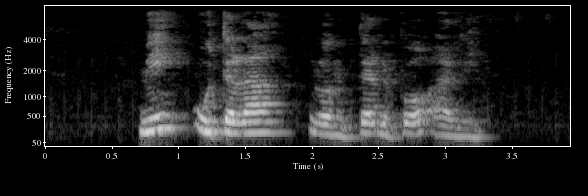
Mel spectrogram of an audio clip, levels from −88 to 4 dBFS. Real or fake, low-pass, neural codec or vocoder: real; 7.2 kHz; none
